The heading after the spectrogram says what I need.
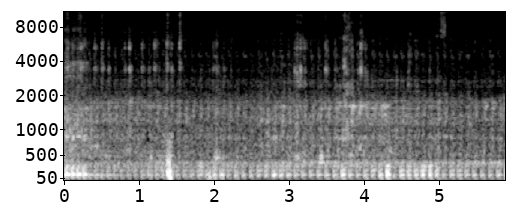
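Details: Royal Enfield Classic 350 ridden on test after repair: steady single-cylinder thump with a couple of light, isolated knocks over bumps from the front/handlebar area; heavy knocking fixed, light noise remains.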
